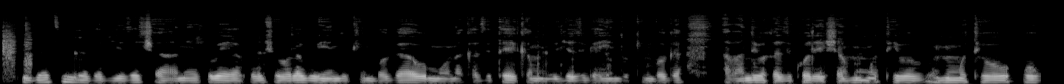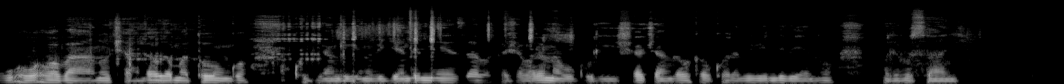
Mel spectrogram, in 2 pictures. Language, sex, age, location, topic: Kinyarwanda, male, 25-35, Musanze, health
